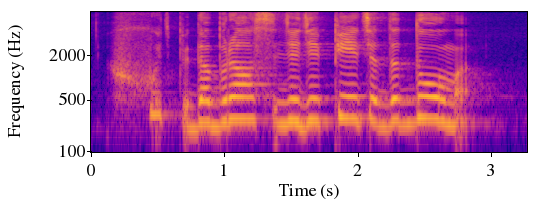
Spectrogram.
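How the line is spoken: Sad sigh. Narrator (Russian): Печально вздохнул Коля

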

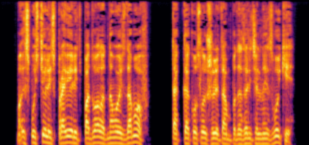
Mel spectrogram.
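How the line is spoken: Rapid chatter, warrior. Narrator (Russian): начал тараторить один из воинов

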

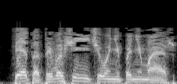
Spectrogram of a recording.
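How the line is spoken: Grumbling. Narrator (Russian): проворчал грамматикус

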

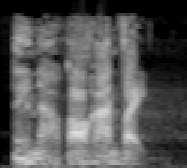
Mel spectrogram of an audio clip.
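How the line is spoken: Startled shout. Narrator (Vietnamese): Trần lão gia giật mình quát lên

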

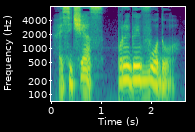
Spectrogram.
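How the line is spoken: Rustling male whisper. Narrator (Russian): Будто не мужской шепот прошелестел над ухом, а внутренний голос сказал эти слова

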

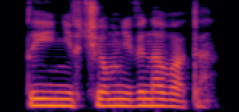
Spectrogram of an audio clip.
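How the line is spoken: Quiet mutter. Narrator (Russian): тихо пробормотал он

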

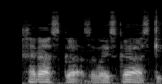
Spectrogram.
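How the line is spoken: Short laugh. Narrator (Russian): коротко рассмеялся Саид

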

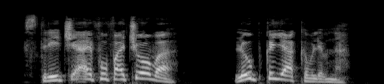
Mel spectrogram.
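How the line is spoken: Shout. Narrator (Russian): Милиционер крикнул

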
